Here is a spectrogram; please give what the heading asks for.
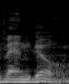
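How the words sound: The name is said in an American way. "here in the U.S., we usually say Van Gogh"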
